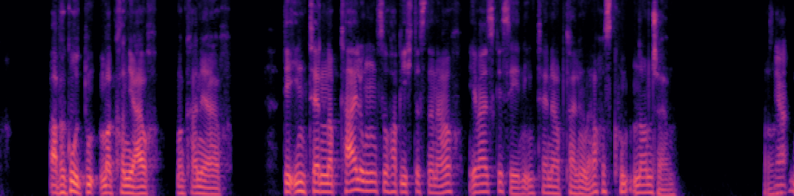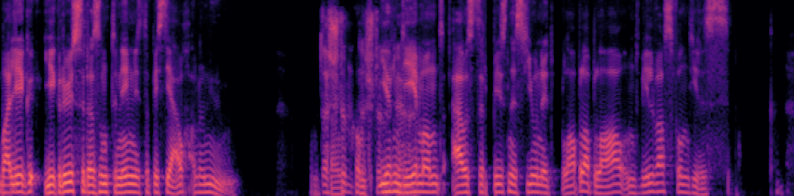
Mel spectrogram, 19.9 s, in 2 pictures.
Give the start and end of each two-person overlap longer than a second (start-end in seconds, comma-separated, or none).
13.9-15.2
